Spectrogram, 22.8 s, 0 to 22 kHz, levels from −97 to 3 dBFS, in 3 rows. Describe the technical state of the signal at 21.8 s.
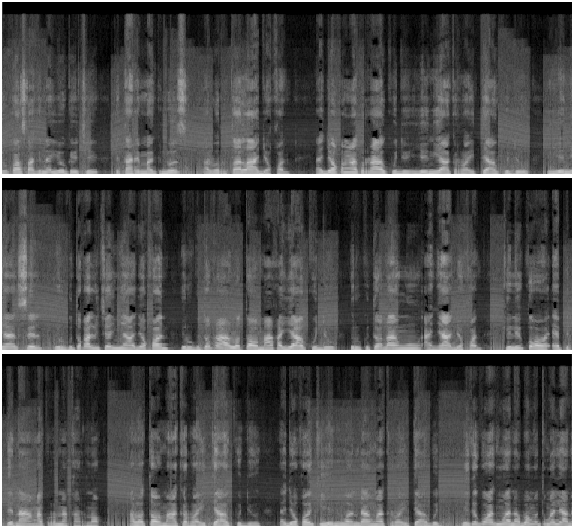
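At 21.8 s there's computer activity noise, present all through the clip. The machine's load shifts the shared ground, giving a buzzy chirp pulsing around 150 Hz, about 20 dB under the speech.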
